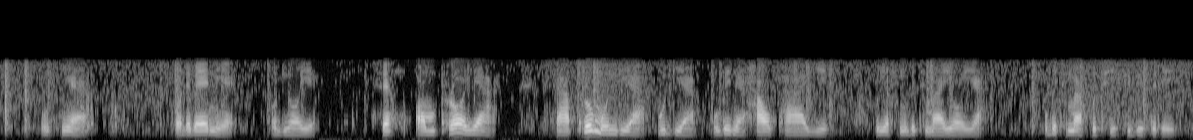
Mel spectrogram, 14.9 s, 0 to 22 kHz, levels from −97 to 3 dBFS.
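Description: Throughout, overdone noise removal switches off bands near the noise estimate, so quiet parts of the speech go with them; a spectrogram shows silent gaps speckled with twinkling dots.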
